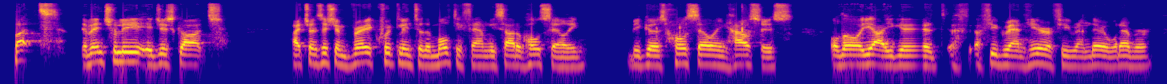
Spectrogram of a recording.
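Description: Speaking in a Spanish accent, a man with a medium pitch and a dark, mellow tone talks at a fairly quick pace with fairly even intonation and very even loudness. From Argentina. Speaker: retail real estate investor. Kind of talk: casual interview conversation. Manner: casual, profane, filler-heavy.

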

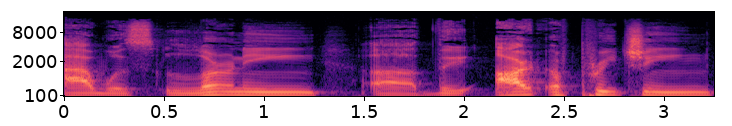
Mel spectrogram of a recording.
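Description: At a very slow pace, a man with an American accent and medium pitch speaks with ordinary pitch variation in a very clean recording with a silent background and a dry, close sound with no echo. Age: 30s. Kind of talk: solo podcast monologue.

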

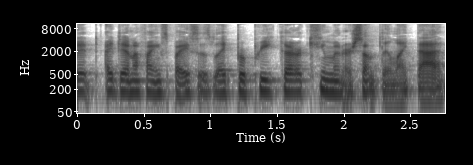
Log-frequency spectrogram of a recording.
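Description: Woman with an American accent and vocal fry. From Southern California. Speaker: podcast host. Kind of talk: casual chat.

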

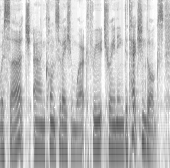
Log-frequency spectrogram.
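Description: A man with a British accent speaks at a moderate pace. The recording is very clean, with a silent background. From Britain. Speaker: podcast host and gundog trainer. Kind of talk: scripted introduction; interview.

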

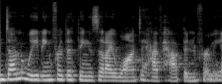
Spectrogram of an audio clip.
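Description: A woman talks at a medium pitch with a Midwestern American accent. Her intonation stays fairly even. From US Midwest. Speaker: podcast host. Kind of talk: motivational monologue. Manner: casual, conversational.

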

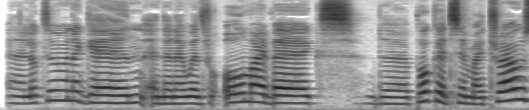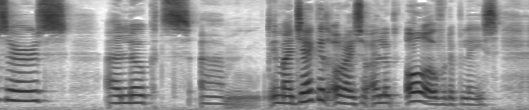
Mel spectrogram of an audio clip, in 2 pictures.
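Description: A woman with a non-native accent and lively intonation, at a moderate pace with hardly any pauses, on a very clean recording with a silent background. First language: not English. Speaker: spiritual podcaster. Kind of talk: solo monologue. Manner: halting.

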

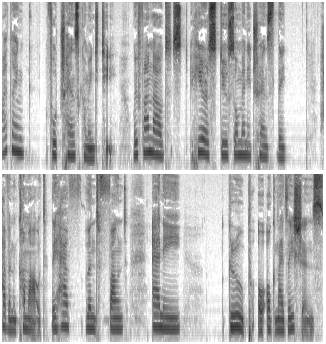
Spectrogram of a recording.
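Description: A woman with a Chinese accent speaks very slowly at medium pitch with ordinary pitch variation, in a very clean, dry, close recording with no echo and a silent background. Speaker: LGBT podcast creator. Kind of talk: casual panel discussion.

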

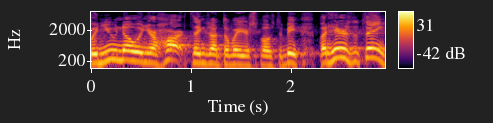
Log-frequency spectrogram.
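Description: A man speaks with very wide pitch swings. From New England. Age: 50s. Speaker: pastor. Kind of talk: sermon.

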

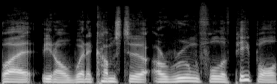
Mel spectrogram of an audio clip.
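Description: A man with a plain, everyday voice, fairly quick, with ordinary pitch variation, in a dry, close sound with no echo and a very clean recording with a silent background. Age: 40s. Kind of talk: casual chat.

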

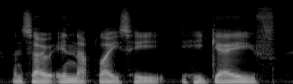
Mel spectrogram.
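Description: Very deep and low in pitch, a man speaks with an English accent and fairly even intonation. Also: very clean recording, silent background. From Zimbabwe, moved to England at nine. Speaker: church leader. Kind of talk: casual chat, testimony. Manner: halting, many fillers.

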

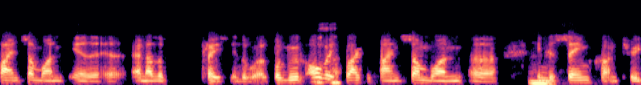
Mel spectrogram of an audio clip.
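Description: This is a man speaking. He has a Danish accent. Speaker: app founder. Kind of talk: interview. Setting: video call.

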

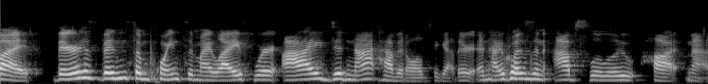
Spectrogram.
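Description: Against a quiet background, a woman talks in a normal speaking voice at a fairly high pitch with ordinary pitch variation, at a fairly slow pace with hardly any pauses. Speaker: online beauty business owner. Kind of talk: personal testimony in interview.

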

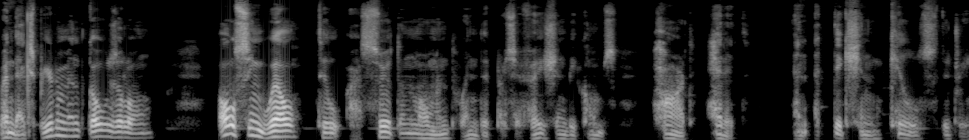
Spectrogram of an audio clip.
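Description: In a Dutch accent, a man speaks at a very slow pace with lively intonation, the sound dry and close with no echo. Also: medium pitch for a man. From Netherlands. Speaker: lecturer. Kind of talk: lecture.

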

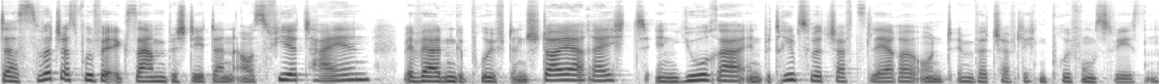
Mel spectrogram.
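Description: A woman's medium-pitched voice with vocal fry and lively intonation, at a moderate pace with hardly any pauses, in a very clean, dry, close recording with a silent background and no echo. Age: 30s. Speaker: tax advisor and auditor. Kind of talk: interview.

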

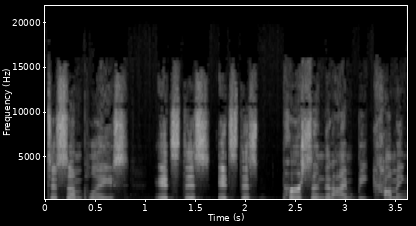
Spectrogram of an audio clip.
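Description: At a moderate pace, a man talks with vocal fry. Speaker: entrepreneur. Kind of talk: casual interview conversation. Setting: studio. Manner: candid, profane, intense.

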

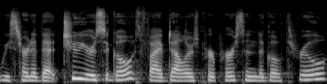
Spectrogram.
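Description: Speech in a Minnesotan accent at a moderate pace, with fairly even intonation, on a very clean recording with a silent background. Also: woman. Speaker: volunteer event organizer. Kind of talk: interview.

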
